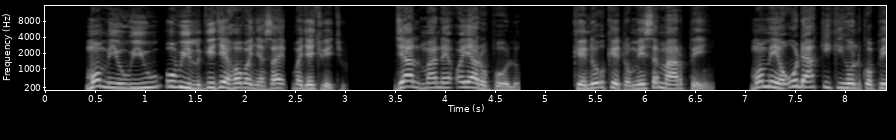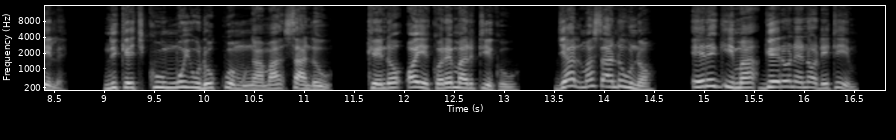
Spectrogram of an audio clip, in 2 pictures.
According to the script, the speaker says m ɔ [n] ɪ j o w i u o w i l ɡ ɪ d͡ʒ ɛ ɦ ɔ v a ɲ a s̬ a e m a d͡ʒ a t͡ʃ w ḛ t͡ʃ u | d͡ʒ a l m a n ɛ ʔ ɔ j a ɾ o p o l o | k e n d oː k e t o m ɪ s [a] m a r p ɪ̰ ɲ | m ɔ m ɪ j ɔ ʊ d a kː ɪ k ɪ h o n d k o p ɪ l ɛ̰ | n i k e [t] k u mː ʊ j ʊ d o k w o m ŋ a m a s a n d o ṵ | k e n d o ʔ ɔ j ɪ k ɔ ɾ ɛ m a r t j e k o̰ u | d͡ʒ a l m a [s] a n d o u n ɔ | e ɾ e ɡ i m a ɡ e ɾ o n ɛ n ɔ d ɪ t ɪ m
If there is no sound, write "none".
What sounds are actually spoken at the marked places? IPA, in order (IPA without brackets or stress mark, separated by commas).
m, ɛ, t͡ʃ, s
